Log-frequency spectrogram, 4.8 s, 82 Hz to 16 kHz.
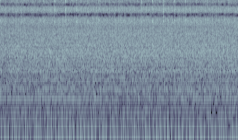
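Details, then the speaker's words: LQ9 6.0 V8 first startup after head gasket, valve job and lifter replacement: steady idle with quick puffing tick from exhaust manifold leak, two broken and three missing bolts; earlier lifter tick gone. "And it's got a little bit of the exhaust manifold leak. It's got two broken bolts, and right now it's missing 3 bolts altogether because the back one I couldn't get it in."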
